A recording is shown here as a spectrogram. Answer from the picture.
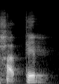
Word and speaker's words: Habib: Ada yang nulis Abi Abdurrahman Habib Asulami. Itu di harakatnya kitab itu ada yang nulis Hubab. Tapi yang benar Oh, nggih. Yang benar itu bacanya habib.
